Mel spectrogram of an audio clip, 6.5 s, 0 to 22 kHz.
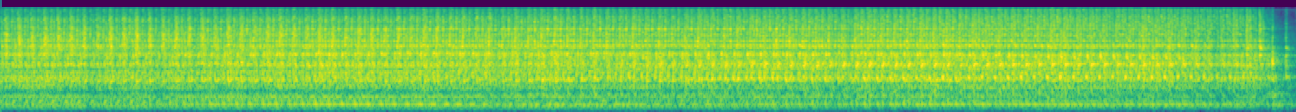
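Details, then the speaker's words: Intermittent tool contact while roughing a succulent planter blank to round on a lathe, below 1000 RPM: a rapid chatter of about four taps a second under the hissing cut as the gouge skips over one or two remaining flat spots. "you can hear the sound it's making we're getting closer to round if I put the tool on the top it's skipping just a little bit so there's just one or two flat spots left"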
